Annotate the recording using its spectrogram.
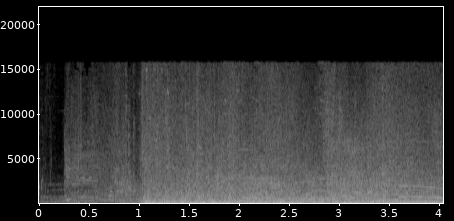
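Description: Magic blasts and clashing weapons crackle in a busy game battle.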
